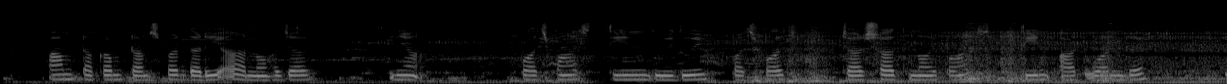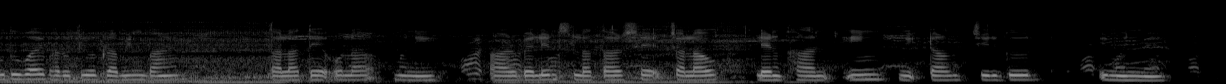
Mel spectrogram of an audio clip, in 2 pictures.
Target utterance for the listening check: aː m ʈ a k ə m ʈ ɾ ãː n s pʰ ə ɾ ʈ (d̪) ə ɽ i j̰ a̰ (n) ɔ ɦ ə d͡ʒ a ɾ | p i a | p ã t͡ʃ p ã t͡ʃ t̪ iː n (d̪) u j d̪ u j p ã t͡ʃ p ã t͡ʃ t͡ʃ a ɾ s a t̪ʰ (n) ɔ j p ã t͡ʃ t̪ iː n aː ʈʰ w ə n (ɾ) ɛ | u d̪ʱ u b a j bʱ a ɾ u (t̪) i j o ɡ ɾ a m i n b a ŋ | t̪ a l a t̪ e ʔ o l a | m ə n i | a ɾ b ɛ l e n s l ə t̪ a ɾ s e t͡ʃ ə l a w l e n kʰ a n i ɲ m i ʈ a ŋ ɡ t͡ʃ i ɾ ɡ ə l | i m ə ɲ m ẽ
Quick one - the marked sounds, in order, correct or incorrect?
correct, correct, correct, correct, correct, correct

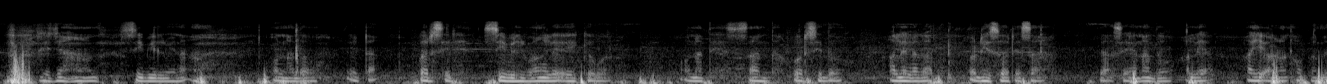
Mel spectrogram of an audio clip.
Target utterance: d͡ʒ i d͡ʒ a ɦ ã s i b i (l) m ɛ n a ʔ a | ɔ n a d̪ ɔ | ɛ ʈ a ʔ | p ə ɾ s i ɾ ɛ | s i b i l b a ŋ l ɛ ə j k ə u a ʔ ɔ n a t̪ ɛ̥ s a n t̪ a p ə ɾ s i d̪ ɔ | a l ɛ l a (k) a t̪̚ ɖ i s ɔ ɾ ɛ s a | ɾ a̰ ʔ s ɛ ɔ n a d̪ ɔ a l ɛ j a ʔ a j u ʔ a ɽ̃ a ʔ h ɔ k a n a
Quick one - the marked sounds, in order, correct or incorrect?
correct, incorrect

